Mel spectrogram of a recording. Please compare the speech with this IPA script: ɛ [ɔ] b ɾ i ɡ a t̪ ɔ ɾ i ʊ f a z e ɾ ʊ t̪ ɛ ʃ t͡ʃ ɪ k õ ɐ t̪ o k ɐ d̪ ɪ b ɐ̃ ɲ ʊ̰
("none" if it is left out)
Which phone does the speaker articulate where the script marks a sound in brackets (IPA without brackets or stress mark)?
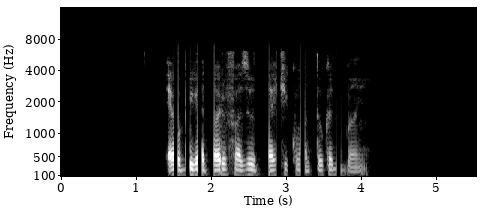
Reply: o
